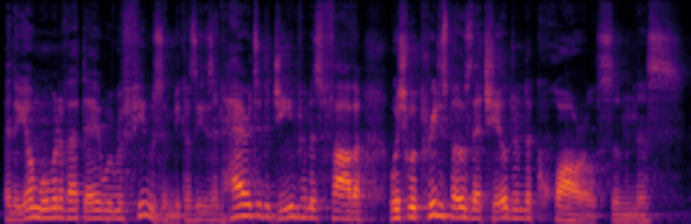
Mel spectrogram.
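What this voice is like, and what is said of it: Evil, seething put-on British accent. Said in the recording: “I'm more comfortable with the evil, seething British accent”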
